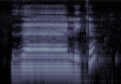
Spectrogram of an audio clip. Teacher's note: زال کے پر کھڑی زبر ہے، اس کو ایک حرکت لمبا ادا کریں گے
